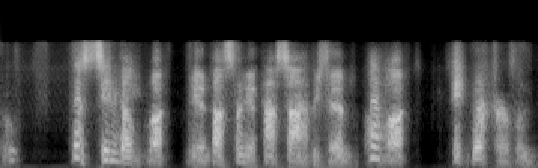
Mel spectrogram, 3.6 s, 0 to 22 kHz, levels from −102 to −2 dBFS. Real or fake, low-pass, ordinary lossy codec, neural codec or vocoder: fake; none; none; codec, 16 kHz, 0.5 kbps, FreqCodec, smaller model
